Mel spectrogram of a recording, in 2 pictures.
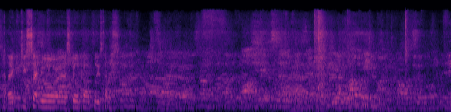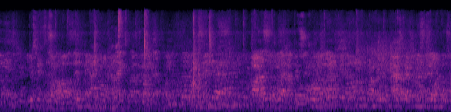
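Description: Cards riffle and click as they are shuffled.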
